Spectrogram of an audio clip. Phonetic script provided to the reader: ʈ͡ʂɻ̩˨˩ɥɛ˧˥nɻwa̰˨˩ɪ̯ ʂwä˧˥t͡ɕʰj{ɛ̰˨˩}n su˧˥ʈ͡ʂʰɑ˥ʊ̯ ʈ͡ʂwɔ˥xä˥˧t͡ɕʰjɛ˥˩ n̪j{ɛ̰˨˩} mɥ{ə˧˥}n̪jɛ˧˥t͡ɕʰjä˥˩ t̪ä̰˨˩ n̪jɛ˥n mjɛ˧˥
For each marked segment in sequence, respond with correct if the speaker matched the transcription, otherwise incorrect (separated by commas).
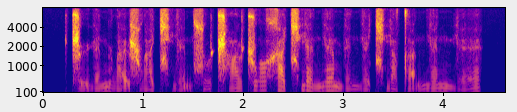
correct, incorrect, incorrect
